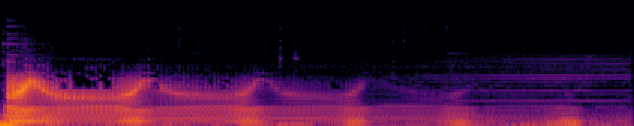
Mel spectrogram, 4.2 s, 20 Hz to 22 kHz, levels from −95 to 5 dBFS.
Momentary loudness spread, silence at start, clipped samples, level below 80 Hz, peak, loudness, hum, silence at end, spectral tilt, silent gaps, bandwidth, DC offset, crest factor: 22 LU; 0 s; under 0.1%; -42 dBFS; -8 dBFS; -33 LUFS; none; 0 s; -8.5 dB/octave; none; 6.4 kHz; under 0.1%; 26 dB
